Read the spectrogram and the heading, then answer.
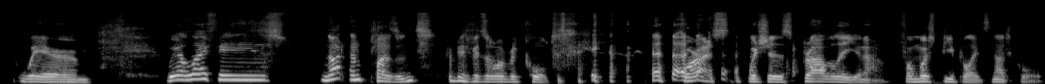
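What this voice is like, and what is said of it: French accent. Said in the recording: “my accent is a bit of a treason for me, I'm French”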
